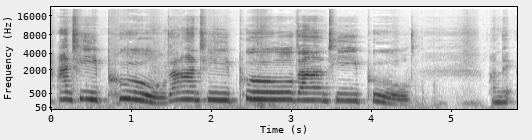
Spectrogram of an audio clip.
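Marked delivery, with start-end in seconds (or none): 0.1-4.5 loud, high, stretched heave; laboured chant of tugging; straining effort. A narrator's reading. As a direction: heave rhythmically on every "pulled". Narrator acts out repeated pulling.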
